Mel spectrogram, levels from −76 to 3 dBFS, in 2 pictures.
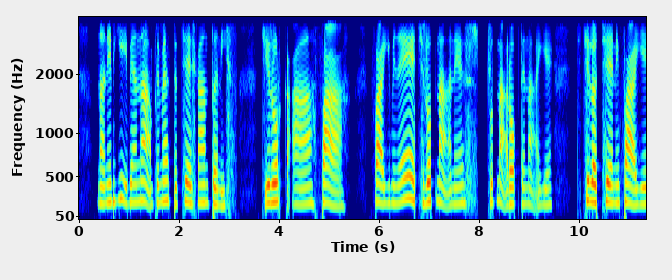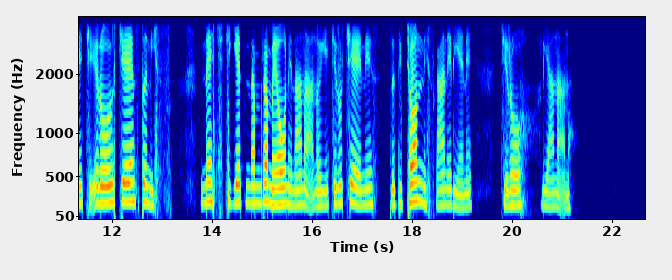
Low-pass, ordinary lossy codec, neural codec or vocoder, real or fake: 3.6 kHz; none; none; real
